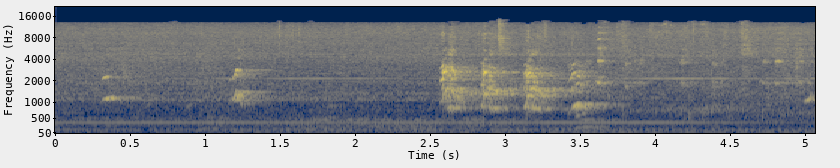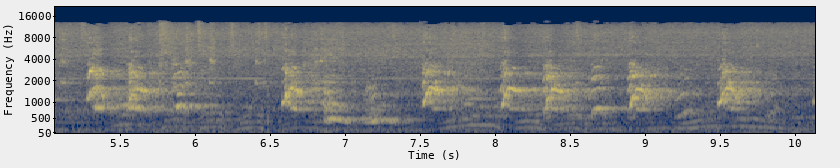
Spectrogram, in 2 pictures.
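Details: Boston Terrier dogs at Perrera Jamundí, Cali, Colombia: a few faint yaps open, then loud bursts of sharp barking follow in quick runs through the second half, with low murmuring sounds beneath.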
